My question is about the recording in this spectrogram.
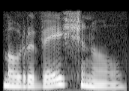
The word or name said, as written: motivational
